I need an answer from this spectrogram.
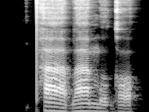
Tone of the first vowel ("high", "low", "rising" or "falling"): falling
